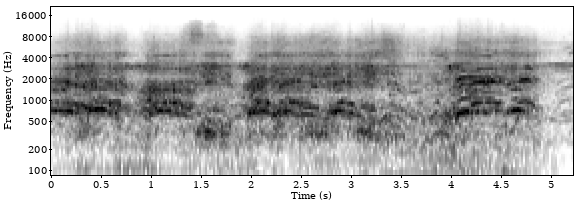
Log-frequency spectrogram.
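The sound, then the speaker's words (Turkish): A large crowd chants loudly in unison at a protest rally in Kadıköy, Istanbul, many voices rising and falling in a steady rhythmic pattern with brief dips between shouted phrases. “İstanbul Kadıköy'de düzenlenen mitinge gelenler altı yoldan yürüyüşe geçti.”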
